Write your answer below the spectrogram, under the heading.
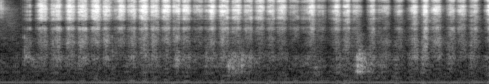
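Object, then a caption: Graphite pencil on paper. A graphite pencil held in the fingers shades the alien's head on a printed paper coloring page lying flat on a wooden desk, while the other hand holds the sheet. About sixteen short, quick strokes make a bright, dry scratching and rubbing rhythm, with a faint steady low hum underneath.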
